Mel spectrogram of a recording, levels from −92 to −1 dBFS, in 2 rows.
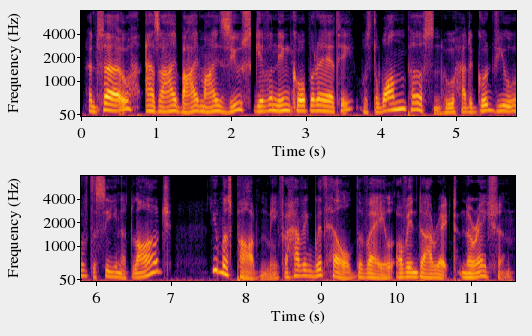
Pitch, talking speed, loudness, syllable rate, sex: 140 Hz, 180 wpm, -20 LUFS, 4.7 syllables/s, male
